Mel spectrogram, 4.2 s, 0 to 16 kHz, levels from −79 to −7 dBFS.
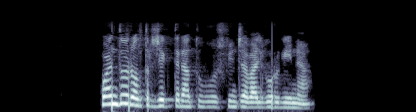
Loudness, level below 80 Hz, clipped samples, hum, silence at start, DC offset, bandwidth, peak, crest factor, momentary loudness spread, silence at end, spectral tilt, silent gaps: -17 LUFS; -52 dBFS; under 0.1%; none; 1.05 s; under 0.1%; 7.6 kHz; -2 dBFS; 18 dB; 11 LU; 1.05 s; -6 dB/octave; none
